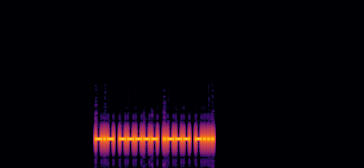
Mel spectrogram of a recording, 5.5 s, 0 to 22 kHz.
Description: Morse code, heard as a keyed tone, about 40 wpm, 700 Hz. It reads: K0JB
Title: USA Call Signs - 4 Characters - Repeated 3x - 40wpm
